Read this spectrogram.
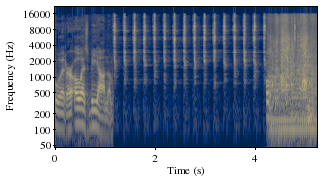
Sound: clock ticking

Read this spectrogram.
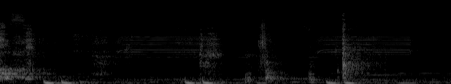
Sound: phone buzzing

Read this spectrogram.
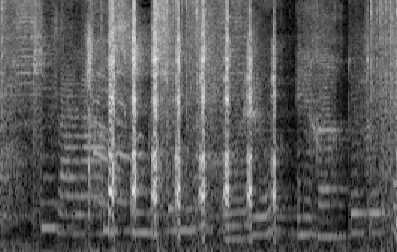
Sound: laughter

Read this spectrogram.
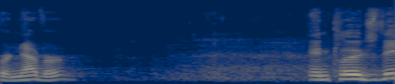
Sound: laughter

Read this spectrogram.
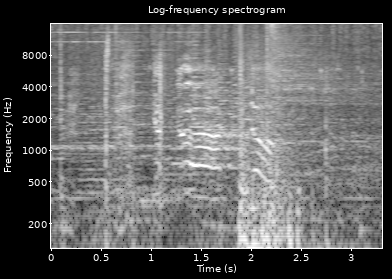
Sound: groaning

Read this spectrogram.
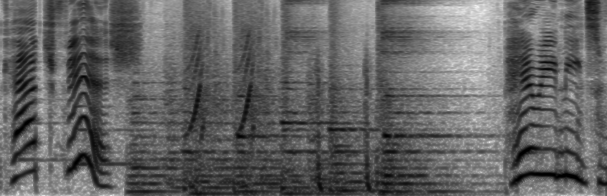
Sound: wings flapping

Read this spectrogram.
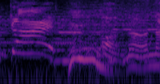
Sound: gasp

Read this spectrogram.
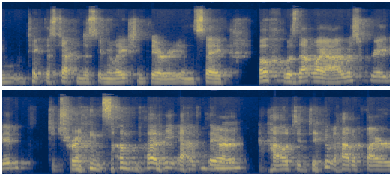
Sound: laugh

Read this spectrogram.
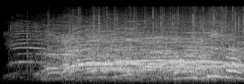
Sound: cheering

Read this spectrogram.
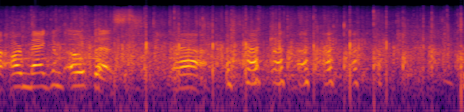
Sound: applause

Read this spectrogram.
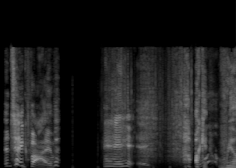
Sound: babbling

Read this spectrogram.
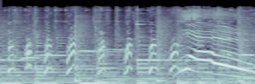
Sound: Sparky barking

